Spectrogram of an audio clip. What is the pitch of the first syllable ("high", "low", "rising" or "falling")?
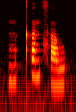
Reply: rising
